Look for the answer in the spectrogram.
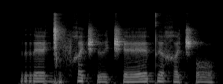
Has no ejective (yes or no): no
